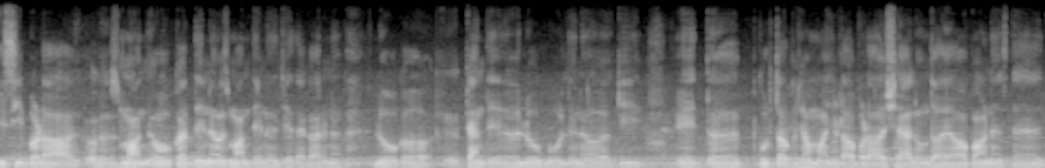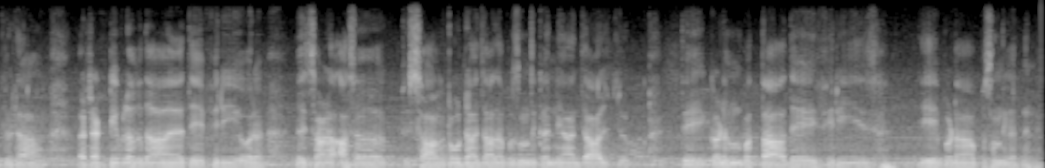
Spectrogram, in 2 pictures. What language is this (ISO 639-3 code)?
doi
